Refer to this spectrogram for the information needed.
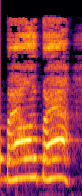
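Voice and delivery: high-pitched mock panic, easing toward the end; retold alarmed cry. Daughter tells father mother is possessed, crying out in alarm. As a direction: call out for help as a frightened child. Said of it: "chị của bạn mới la làng lên".

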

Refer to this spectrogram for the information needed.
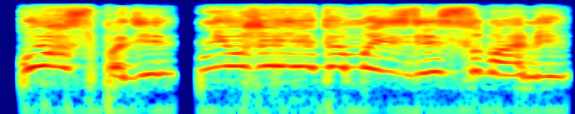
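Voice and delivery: high, shocked woman's voice; alarmed cry. A narrator's reading. Woman suspects she slept with Roman, high alarmed cry. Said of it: "закричала".

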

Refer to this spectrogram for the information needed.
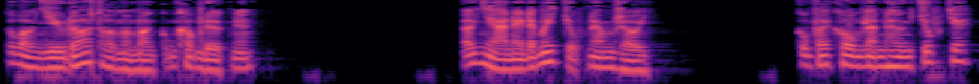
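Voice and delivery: mildly nagging complaint; grumbling. A narrator's reading. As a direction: grumble at a servant, lightly exasperated. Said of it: "rồi căng nhằn".

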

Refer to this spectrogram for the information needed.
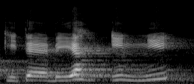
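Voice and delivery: "كتابية إني" with a still h, then a clear glottal stop opening "إني"; hamza fully pronounced. Shown as a demonstration. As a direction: sound the hamza of "إني" after the pause-like h of "كتابية". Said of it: "وحققوا".

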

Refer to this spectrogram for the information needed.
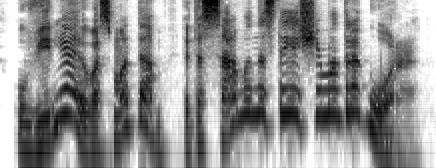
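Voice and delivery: high-pitched indignant shopkeeper. A narrator's reading. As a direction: protest your honesty, pitch soaring. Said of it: "возмутился продавец".

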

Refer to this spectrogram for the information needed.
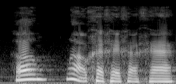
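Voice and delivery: slow hammed-up old man laugh kha kha kha kha; mock old man cackle. Tả tiếng cười ông già. (giọng cười khà khà của ông già)

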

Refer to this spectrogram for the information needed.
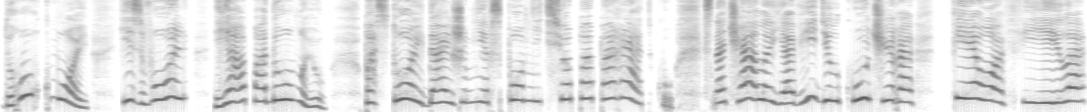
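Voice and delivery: high, slow doddering prince; old prince, muddled. Acted. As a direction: recollect laboriously in a high old voice. (старый князь, путано вспоминает, высоко и медленно)

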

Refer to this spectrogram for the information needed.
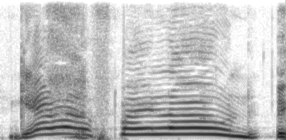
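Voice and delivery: put-on slow, high cranky old man; grumpy old man. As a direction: shoo kids off like a grumpy grandpa. Mocking cranky old grandad.

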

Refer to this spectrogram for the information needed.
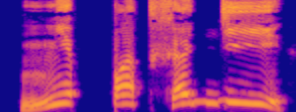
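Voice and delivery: high panicked yell, slow; hysterical yell. Acted. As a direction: scream in hysteria. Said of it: "в истерике заорал он".

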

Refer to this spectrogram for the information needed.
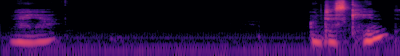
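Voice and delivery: soft whispered question; tentative whispered probe. Acted. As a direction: tread carefully, voice dropped to a breath. Delicate personal question.

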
